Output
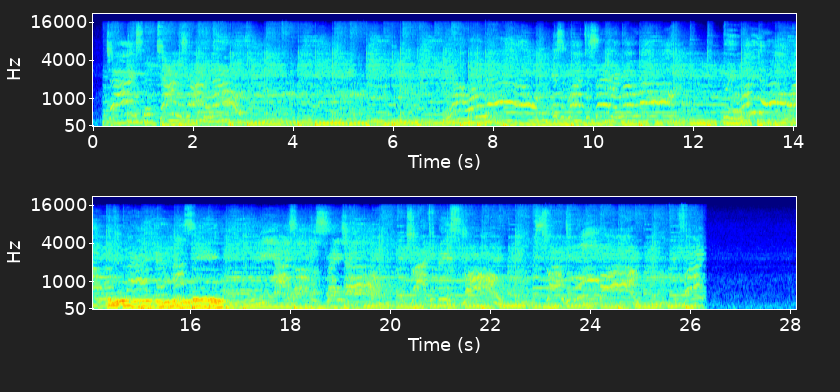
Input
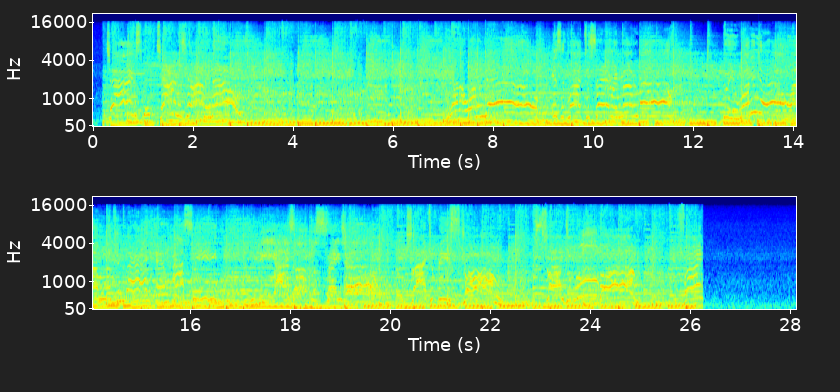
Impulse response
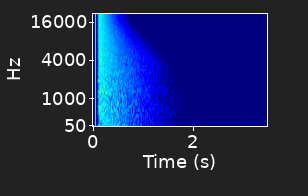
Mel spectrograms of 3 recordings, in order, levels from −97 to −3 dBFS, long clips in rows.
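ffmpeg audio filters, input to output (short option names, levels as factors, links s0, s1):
-filter_complex "[0:a]asettb=1/sr,asplit=3[s0][s1][s2];[s0]atrim=end=14.354[s3];[s1]atrim=start=14.35:end=16.67,asetpts=PTS-STARTPTS,afade=t=in:d=0.004:c=qsin,afade=t=out:st=2.316:d=0.004:c=qsin,lowshelf=f=450:t=q:w=3:g=7[s4];[s2]atrim=start=16.666[s5];[s3][s4]acrossfade=d=0.004:c1=hsin:c2=qsin[s6];[s6][s5]acrossfade=d=0.004:c1=qsin:c2=hsin[s7];[1:a]atrim=start_sample=2205,atrim=end_sample=6174,asetrate=79380,aresample=44100[s8];[s7][s8]afir=irnorm=-1:irlink=0,volume=0.891"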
